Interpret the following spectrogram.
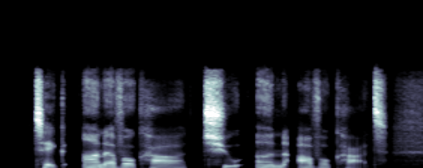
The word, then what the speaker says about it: avocate: Take un avocat to un avocate. Notice how adding that e suddenly wakes up that previously silent t, so you literally pronounce it.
